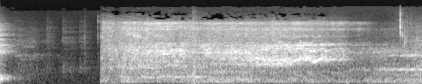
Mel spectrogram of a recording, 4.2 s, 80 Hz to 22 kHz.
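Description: Film soundtrack of a 1968 Ford Mustang fastback doing a burnout, played back through speakers: tyres squealing with the car's engine running underneath. It starts about a second in and fades near the end.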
